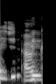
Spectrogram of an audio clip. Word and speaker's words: Judit: Am I saying your name right? Judit? – Yeah, Judit.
